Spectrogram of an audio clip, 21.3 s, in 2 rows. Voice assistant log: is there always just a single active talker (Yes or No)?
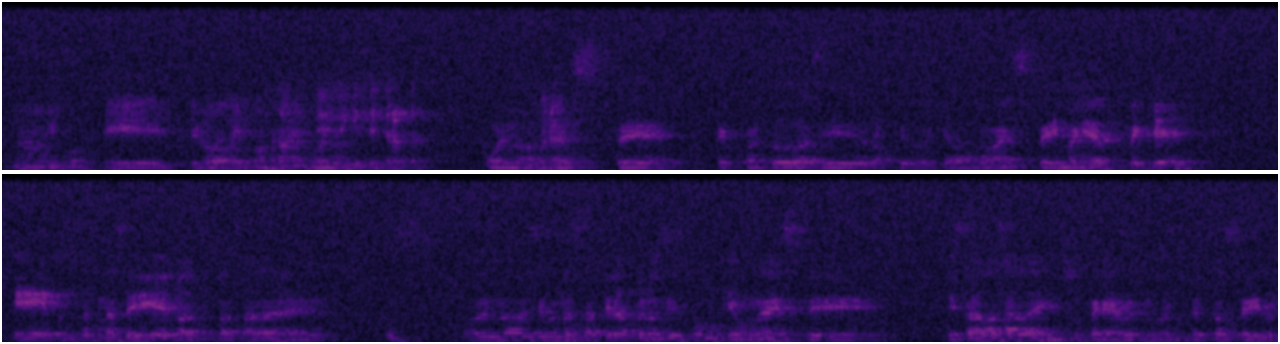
No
